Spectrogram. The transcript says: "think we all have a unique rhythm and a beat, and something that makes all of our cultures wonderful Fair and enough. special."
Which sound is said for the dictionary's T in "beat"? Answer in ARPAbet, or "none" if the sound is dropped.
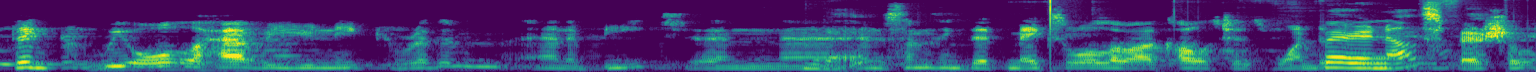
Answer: T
